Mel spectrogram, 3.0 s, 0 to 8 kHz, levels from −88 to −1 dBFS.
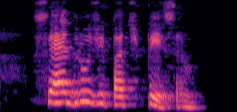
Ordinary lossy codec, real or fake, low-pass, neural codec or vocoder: none; real; none; none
